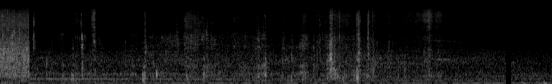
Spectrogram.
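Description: Branches and leaves rustle and snap as someone pushes through bushes.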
